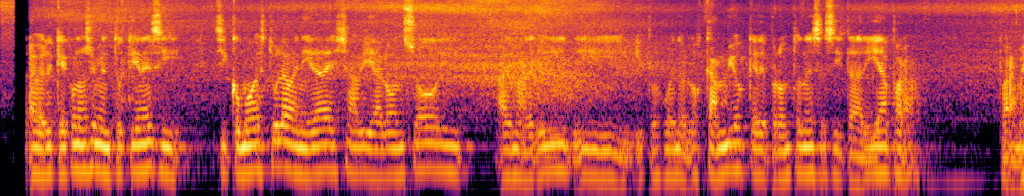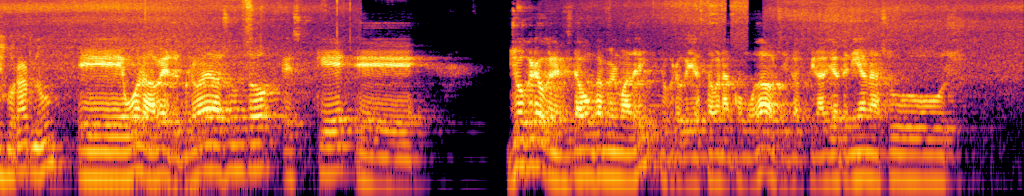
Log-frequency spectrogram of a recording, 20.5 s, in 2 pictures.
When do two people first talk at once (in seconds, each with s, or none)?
none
